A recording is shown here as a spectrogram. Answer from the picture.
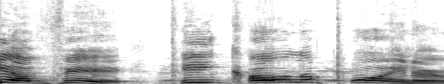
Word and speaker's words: Pecola: Pecola. No, long E.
